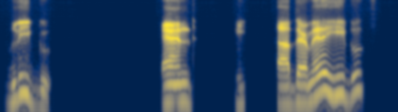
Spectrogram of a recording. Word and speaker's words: Lie: So it may spell lie but yeah you phonetically you say uh it's a lieu and there are many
